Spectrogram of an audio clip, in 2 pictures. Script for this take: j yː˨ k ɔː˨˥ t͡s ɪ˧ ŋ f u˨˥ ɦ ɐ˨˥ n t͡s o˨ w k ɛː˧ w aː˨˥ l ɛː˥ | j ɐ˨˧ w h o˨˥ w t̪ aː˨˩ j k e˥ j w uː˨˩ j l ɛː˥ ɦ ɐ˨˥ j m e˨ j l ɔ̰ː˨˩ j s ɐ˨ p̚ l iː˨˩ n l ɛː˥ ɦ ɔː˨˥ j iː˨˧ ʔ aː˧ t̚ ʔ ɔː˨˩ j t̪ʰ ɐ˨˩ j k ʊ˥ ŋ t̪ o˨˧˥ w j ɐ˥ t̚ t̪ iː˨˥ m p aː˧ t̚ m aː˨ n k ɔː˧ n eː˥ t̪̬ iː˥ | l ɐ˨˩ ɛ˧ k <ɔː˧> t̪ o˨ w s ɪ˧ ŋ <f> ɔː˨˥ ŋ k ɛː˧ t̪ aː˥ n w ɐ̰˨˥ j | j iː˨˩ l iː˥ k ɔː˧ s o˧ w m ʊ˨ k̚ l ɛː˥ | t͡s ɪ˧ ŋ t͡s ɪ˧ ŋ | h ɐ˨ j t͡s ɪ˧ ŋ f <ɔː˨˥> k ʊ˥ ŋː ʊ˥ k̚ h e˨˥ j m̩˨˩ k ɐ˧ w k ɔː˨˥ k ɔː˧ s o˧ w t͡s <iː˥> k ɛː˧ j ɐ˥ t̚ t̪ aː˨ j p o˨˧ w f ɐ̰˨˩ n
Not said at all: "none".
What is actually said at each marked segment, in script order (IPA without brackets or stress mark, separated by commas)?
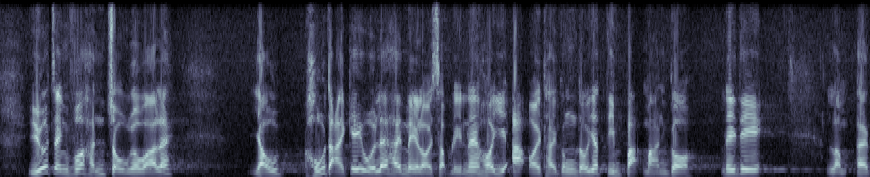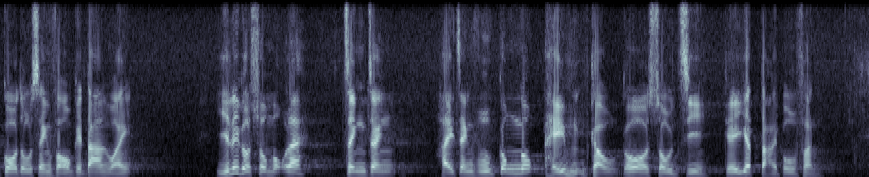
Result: ɔː˧, f, uː˨˥, iː˨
